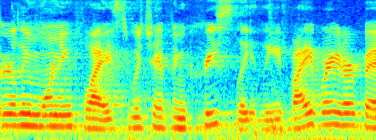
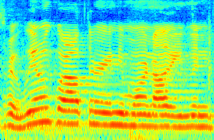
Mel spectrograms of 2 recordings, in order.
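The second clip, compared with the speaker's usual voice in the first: fast and a bit louder; rushed; 3 semitones higher, 5 dB louder, faster than usual. Real, not acted. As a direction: hurry to finish in time. Rushing after over-time warning.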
